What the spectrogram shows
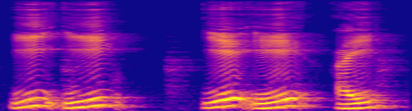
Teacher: வாயை திறத்தல் மற்றும் நாக்கின் அடி ஓரமானது மேல்வாய் பல்லை பொருந்துவதால் தோன்றும் உயிரெழுத்துக்கள்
